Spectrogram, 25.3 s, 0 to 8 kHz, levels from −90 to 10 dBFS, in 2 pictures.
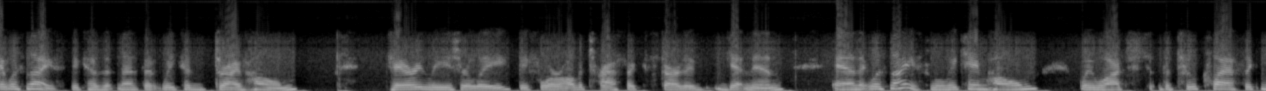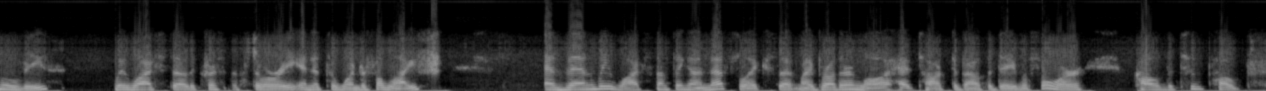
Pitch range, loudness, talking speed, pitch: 155-185 Hz, -31 LUFS, 160 wpm, 170 Hz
